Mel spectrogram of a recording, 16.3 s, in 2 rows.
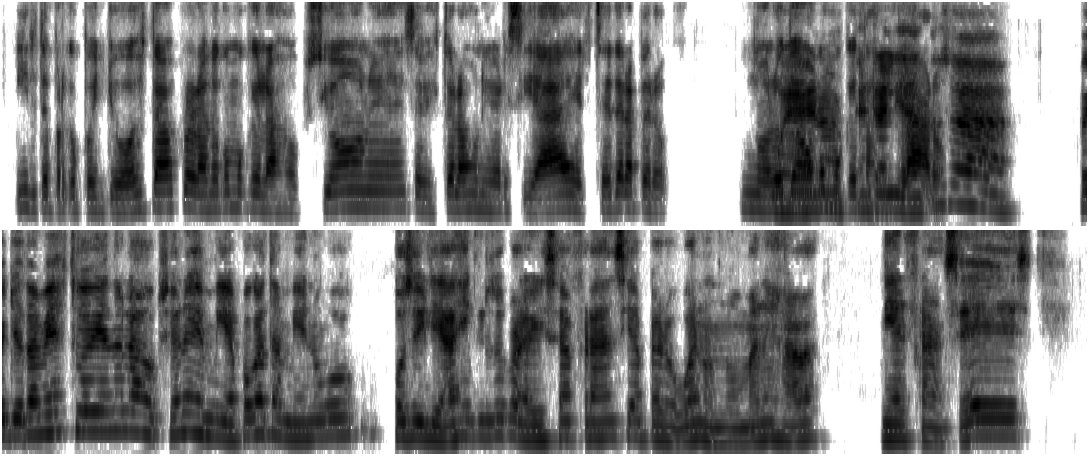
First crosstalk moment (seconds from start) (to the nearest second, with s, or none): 6 s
